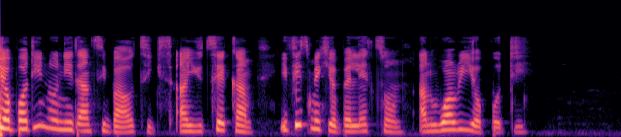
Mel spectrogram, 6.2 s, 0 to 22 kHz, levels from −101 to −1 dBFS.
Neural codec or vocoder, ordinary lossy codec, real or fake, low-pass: none; none; real; 7.2 kHz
